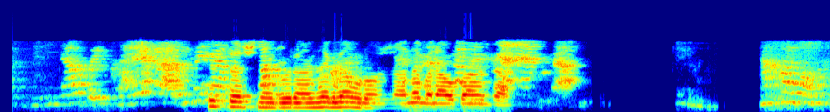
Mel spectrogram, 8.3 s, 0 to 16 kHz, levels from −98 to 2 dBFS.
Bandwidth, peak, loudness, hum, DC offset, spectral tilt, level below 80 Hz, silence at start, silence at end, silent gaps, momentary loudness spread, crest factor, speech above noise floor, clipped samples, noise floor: 4.1 kHz; 0 dBFS; -14 LUFS; none; under 0.1%; -10.5 dB/octave; -58 dBFS; 0.6 s; 0.05 s; 5.92-5.99 s, 6.10-6.71 s, 7.25-7.58 s; 18 LU; 16 dB; 35 dB; under 0.1%; -48 dBFS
